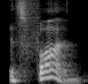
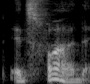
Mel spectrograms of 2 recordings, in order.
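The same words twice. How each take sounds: First: It's fun, pitched high with a bright rising end; chirpy insistence. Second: Dropped-down repeat. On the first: To coworkers, defending the lunches: high, rising, chirpy. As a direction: sell "fun" upward, eager and light. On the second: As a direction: let "fun" sink, soft and settled. Repeats it, flatter and quieter. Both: Retold or imitated.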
